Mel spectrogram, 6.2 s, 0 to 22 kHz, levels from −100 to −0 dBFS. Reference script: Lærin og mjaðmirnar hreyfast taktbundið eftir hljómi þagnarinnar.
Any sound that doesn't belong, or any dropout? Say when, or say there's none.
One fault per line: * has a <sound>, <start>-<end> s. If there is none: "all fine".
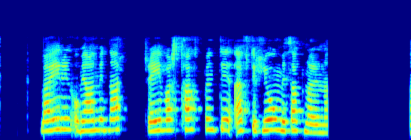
all fine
